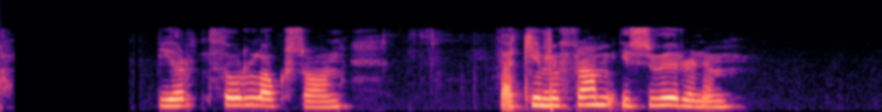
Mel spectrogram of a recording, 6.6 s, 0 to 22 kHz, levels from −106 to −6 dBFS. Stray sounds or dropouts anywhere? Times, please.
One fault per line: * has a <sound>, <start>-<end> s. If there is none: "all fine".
all fine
